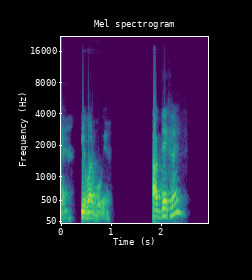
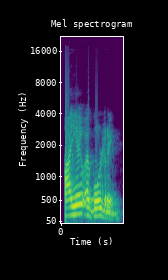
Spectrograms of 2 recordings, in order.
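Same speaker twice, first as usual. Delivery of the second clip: slow, spaced example sentence; slow classroom read; slow dictation; much slower than usual. Shown as a demonstration. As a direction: spell it out slowly for the class. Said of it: "एक ring अंगूठी होती है".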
